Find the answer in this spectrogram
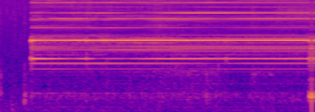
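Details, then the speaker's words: AED charging tone during a two-rescuer adult CPR demonstration for healthcare professionals, after rhythm analysis and before "push the shock button, shock delivered": steady high-pitched electronic tone signalling shock readiness. "AED: Push the shock button. Shock delivered."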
